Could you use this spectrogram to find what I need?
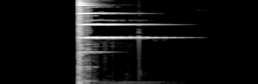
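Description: A small bell dings and rings out.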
